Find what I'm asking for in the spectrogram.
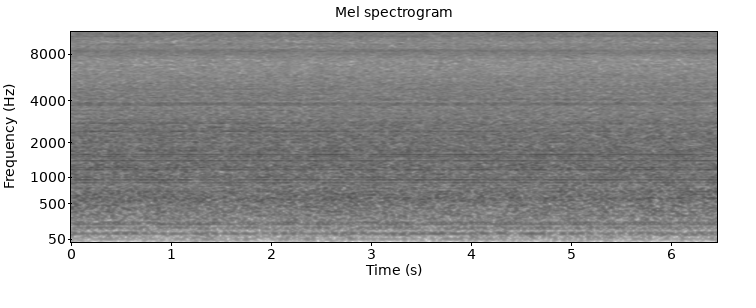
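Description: A constant harsh rasping roar with no rhythm, steady throughout under the fan; a grinding compressor, cause not yet known.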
